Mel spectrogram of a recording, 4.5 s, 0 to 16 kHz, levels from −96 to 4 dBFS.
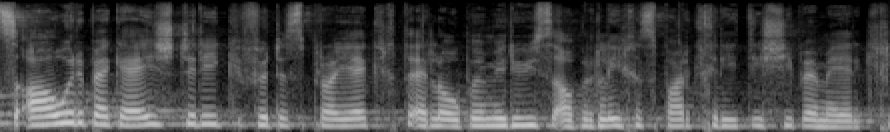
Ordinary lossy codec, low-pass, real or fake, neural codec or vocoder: none; 14.4 kHz; real; none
